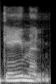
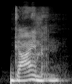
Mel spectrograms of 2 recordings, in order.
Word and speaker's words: Gaiman: just read it okay I thought it was pronounced gayman but I've actually never heard his name said until now and then I was like wow guyman yeah I've never heard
